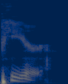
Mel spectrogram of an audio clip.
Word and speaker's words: Pierre: you're going to use the way we call the capital of South Dakota is spelled Pierre. – Right. – We call it Pierre.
